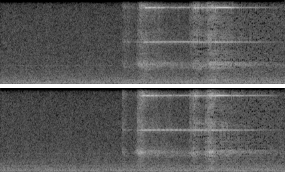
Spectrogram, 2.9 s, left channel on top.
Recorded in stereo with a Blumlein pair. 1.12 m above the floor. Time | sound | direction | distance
1.2 | a bicycle bell | 25° right | 7 m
